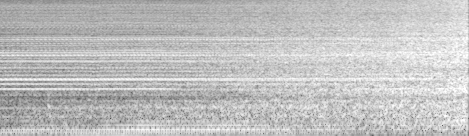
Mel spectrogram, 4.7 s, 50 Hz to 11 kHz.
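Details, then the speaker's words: 1983 Mercedes-Benz 240D HVAC blower motor, faulty resistor replaced by a generic DC motor controller wired straight to the battery: steady rushing air and motor hum climbing in pitch as fan speed is raised from very low; normal operation. "and this here is the fan on/off and control switch so as you can see right here it's got very little power"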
